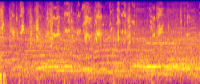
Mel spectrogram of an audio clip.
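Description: Live basketball game sound: the ball dribbling and sneakers squeaking on the hardwood court over steady crowd noise.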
